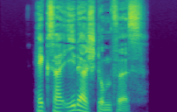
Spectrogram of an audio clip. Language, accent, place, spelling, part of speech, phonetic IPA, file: German, Germany, Berlin, Hexaederstumpfes, noun, [hɛksaˈʔeːdɐˌʃtʊmp͡fəs], De-Hexaederstumpfes.ogg
- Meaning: genitive singular of Hexaederstumpf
